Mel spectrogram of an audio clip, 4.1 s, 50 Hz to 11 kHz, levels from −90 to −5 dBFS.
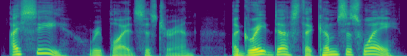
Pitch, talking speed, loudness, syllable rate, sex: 120 Hz, 175 wpm, -21 LUFS, 4.9 syllables/s, male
